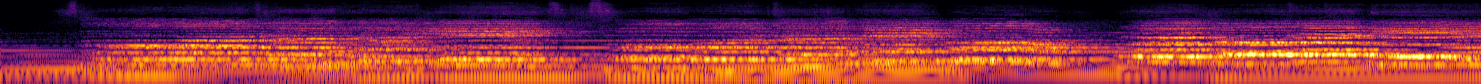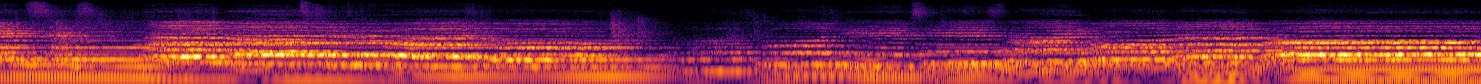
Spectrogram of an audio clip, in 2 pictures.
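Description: A children's chapel choir singing a carol in upper voices, accompanied by sustained low notes that sound like an organ, with a brief dip between phrases about three-quarters of the way through.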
